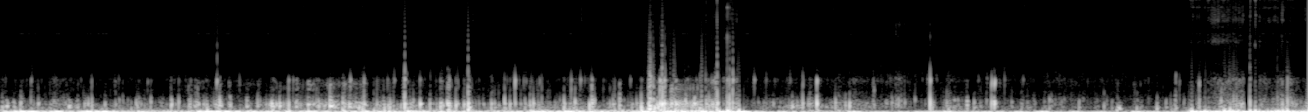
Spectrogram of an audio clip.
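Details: Bowel sounds through a stethoscope on the belly while lying down, after several lactic-acid probiotic drinks: busy, continuous gurgling and bubbling rumbles of active borborygmi.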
